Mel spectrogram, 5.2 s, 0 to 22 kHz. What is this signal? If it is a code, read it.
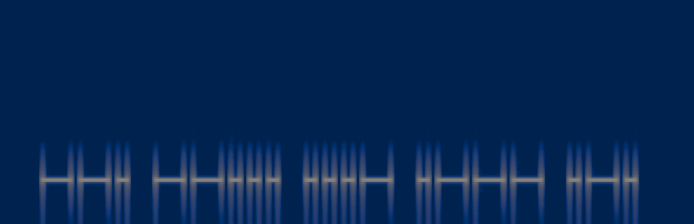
Morse code, heard as a keyed tone, about 17 wpm, 700 Hz. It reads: G7VJR
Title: Call Signs Repeated 2x - 17wpm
